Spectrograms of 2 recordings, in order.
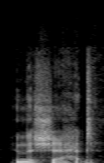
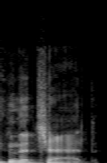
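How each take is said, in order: First: "shat" with sh sound; misread chat. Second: "chat" with a clear ch; corrected word. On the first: Slipping while reading the chat aloud. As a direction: say "shat" with an sh instead of ch. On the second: Correcting himself to the chat. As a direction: fix it to "chat" with ch. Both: Real, not acted.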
